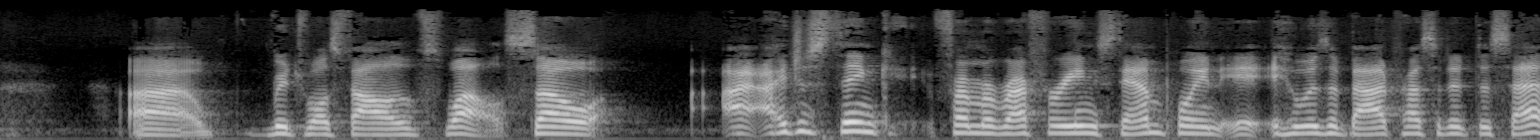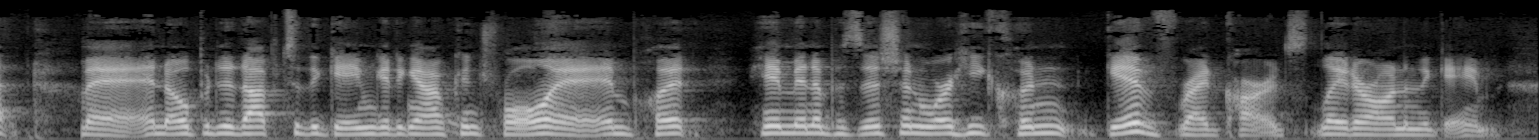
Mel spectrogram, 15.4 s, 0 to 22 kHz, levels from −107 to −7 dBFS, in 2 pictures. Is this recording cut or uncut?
cut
